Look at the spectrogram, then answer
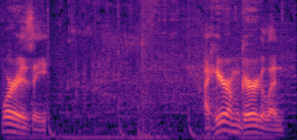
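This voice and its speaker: A man's voice: on the low side, lively intonation, unhurried, sharp tone. A man giving casual, rambling explanations as he hosts a let's play of a video game. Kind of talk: casual gameplay commentary. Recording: game music behind the voice. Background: video game music.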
